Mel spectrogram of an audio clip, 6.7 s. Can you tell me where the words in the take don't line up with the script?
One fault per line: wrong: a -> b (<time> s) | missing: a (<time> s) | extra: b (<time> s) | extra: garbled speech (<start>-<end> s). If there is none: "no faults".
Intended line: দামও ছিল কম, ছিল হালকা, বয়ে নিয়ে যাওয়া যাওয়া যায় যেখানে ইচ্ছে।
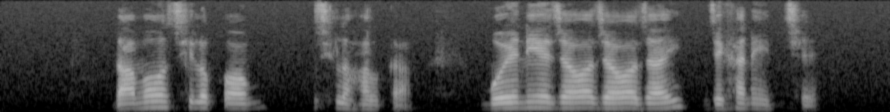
no faults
